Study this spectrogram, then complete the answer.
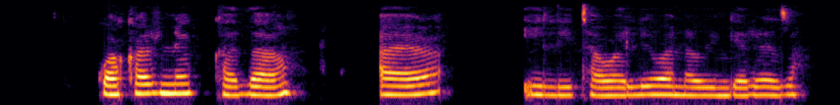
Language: Swahili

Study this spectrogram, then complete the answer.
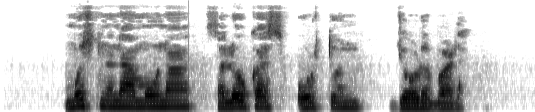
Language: Brahui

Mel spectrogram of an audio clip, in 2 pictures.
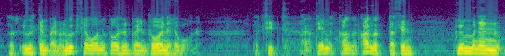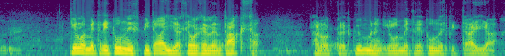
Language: Finnish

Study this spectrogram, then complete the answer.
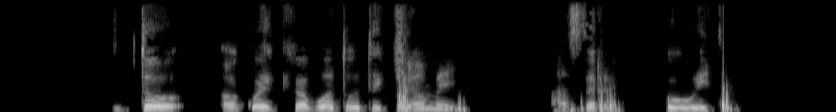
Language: Kalenjin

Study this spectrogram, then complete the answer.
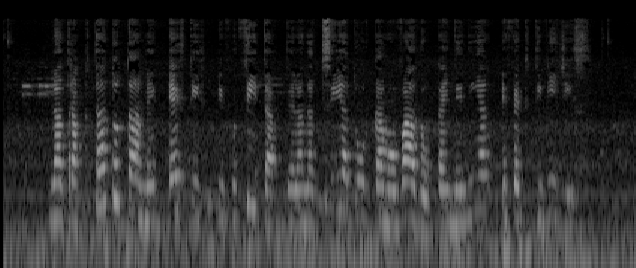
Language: Esperanto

